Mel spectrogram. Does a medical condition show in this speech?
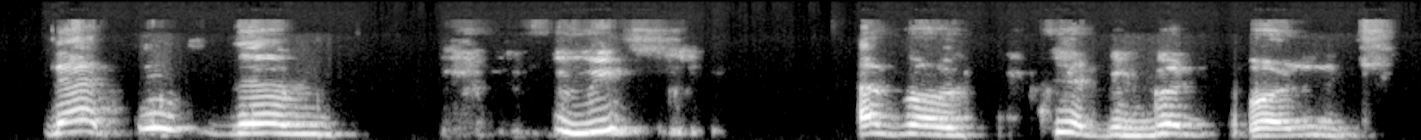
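Yes: cerebral palsy.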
